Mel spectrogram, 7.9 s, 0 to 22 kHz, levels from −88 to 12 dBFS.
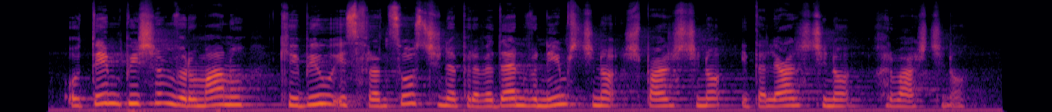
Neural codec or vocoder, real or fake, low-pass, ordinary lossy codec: none; real; none; none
